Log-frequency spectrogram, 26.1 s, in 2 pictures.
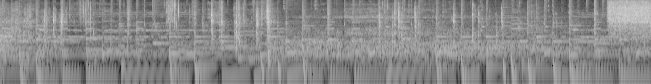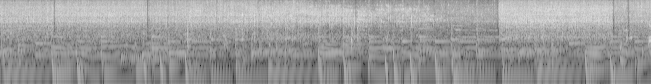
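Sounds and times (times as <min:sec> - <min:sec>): food sizzling in a pan: 0:12.2 - 0:26.0.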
